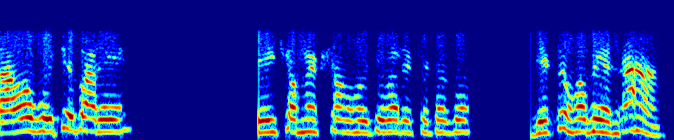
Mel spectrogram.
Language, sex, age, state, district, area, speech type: Bengali, female, 60+, West Bengal, Kolkata, urban, conversation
